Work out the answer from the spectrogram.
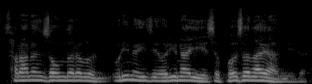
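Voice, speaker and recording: A man's voice: sits high, racing, dark tone. A man pastor preaching a sermon, emphatic and full of rhetorical questions.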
